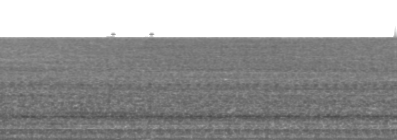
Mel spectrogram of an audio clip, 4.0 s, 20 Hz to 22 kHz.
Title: 2006 nissan altima 2.5 s wierd knocking sound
